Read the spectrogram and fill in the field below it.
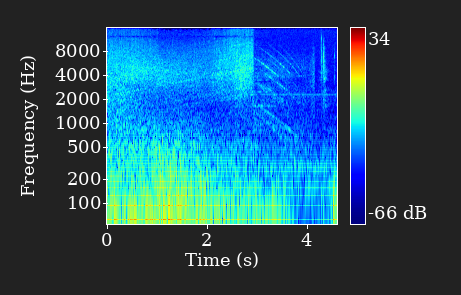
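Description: A Scarab walker in Halo Wars fires its main weapon, a loud, rumbling, sustained blast that thunders for several seconds before fading with a few metallic sweeping tones.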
